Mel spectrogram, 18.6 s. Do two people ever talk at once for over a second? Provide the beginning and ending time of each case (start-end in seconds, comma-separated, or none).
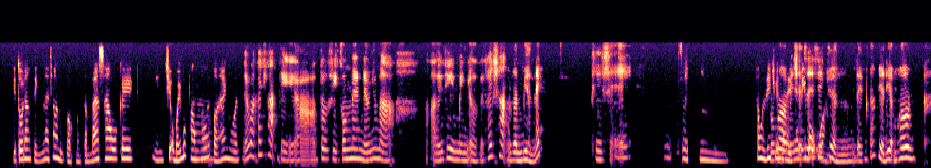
15.4-16.6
